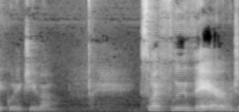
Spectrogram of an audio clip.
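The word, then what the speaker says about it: Curitiba: so I flew to good Achieva it's spelled could eat Eva I don't know some people say chiva whatever most Brazilians I think say quid each Eva so I flew there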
